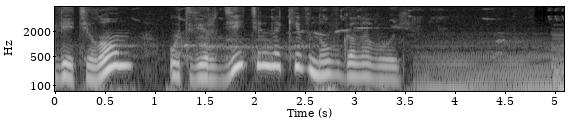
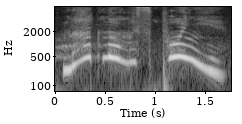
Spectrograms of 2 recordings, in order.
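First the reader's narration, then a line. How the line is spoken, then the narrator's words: Exclaiming. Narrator (Russian): воскликнула Магдалина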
